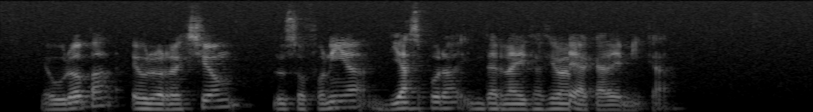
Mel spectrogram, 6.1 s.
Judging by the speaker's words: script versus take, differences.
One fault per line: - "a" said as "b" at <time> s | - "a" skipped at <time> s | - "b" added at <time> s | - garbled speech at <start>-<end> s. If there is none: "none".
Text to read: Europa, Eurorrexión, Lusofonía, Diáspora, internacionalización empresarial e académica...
- "empresarial" skipped at 4.2 s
